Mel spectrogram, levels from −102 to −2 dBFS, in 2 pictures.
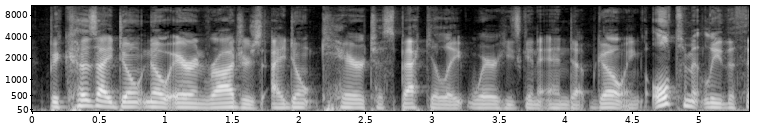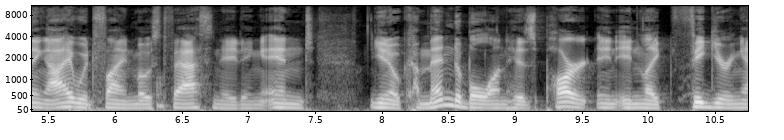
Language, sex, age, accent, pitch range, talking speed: English, male, 20-39, American, 115-130 Hz, 205 wpm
